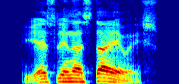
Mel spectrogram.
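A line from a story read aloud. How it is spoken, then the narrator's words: Grumbling. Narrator (Russian): проворчал чародей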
